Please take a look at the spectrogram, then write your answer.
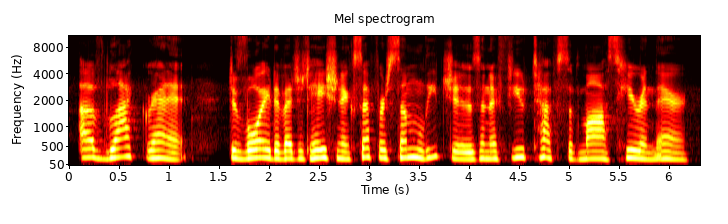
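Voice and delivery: plain reading voice

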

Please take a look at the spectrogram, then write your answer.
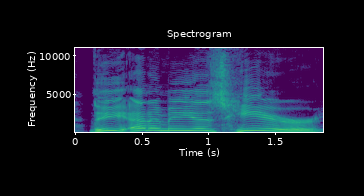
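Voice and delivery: high, drawn-up cry of alarm; yelled alarm. A narrator's reading. Sailor announcing the enemy's arrival, high yell. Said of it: "yelled the other man".

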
